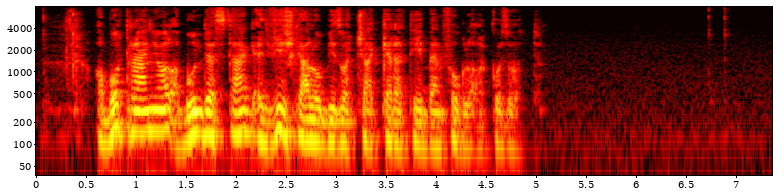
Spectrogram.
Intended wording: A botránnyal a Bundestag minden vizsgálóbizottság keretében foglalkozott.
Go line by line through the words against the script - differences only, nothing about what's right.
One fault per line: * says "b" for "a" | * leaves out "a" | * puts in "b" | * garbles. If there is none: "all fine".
* says "egy" for "minden"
